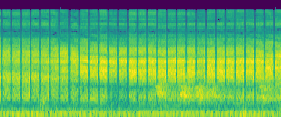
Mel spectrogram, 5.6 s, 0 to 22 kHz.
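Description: SB7 spirit box sweeping through radio frequencies in reverse: a steady hiss of static chopped by about ten clicks a second, with brief snatches of radio sound.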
